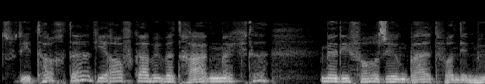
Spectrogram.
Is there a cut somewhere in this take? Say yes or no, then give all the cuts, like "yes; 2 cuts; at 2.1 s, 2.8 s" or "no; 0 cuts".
yes; 2 cuts; at 0.9 s, 3.2 s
